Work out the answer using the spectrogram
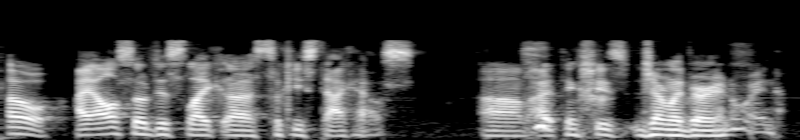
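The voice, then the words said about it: Hoarse, weakened voice. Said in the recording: “the losing your voice ... Taking away my own ability to speak”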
